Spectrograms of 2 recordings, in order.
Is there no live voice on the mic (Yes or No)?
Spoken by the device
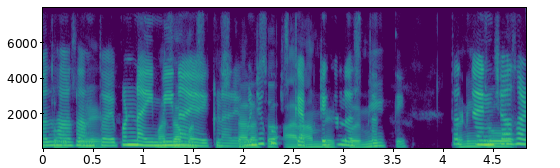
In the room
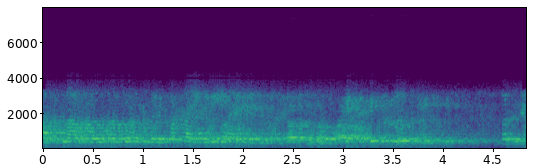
Yes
